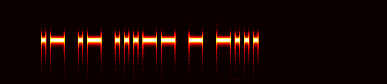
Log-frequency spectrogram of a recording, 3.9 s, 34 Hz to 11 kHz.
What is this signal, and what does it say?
Morse code, heard as a keyed tone, about 28 wpm, 700 Hz. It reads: AA3TB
